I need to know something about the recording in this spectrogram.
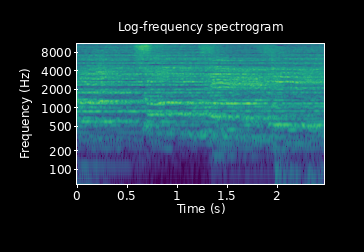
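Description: A singer in Chinese opera style singing held, sliding notes into a microphone over an instrumental accompaniment, amplified through stage speakers.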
